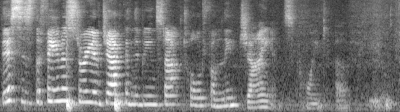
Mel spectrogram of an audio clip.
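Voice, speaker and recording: An American woman working as a children's librarian, telling stories and presenting to kids in an expressive, carefully spoken way. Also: high-pitched, normal speed. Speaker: children's librarian and storytime host. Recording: distant mic with faint background noise.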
